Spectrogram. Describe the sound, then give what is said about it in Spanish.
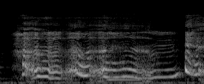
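A voice imitates a crying, abandoned-sounding puppy, mimicking the sound a person makes while asleep, letting out a continuous, wavering whimper that rises and falls in pitch for about two seconds, ending in a short higher yelp. “Parece un perrito que está llorando así, que lo han abandonado.”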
